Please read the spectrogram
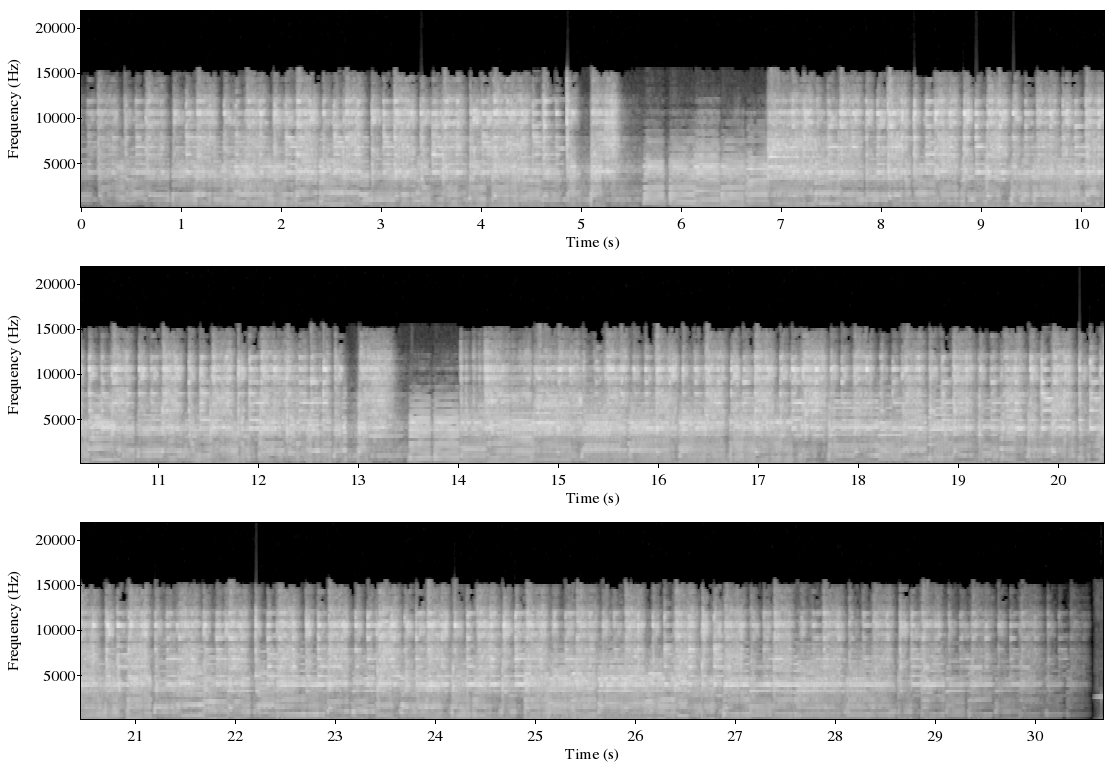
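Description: Instrumental background music playing steadily, fading out near the end.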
